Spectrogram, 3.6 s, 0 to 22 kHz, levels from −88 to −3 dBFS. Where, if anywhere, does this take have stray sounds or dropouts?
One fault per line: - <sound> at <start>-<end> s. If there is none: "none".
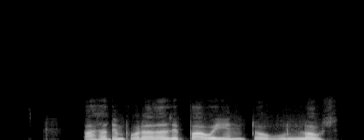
none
